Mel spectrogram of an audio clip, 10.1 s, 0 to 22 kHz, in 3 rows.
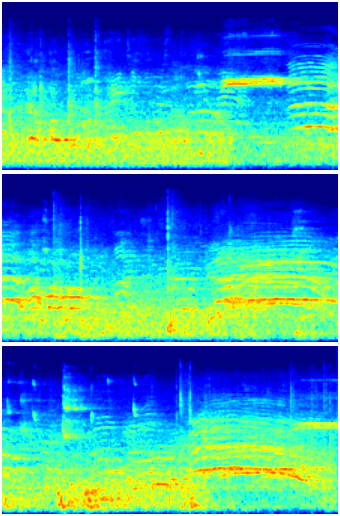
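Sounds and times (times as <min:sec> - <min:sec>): crowd in echoing gym: 0:00.0 - 0:10.0
sneakers squeaking on gym floor: 0:06.7 - 0:08.6.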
